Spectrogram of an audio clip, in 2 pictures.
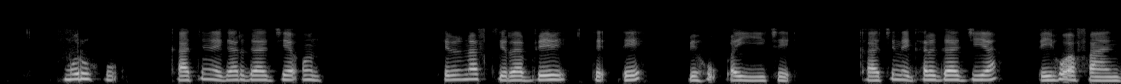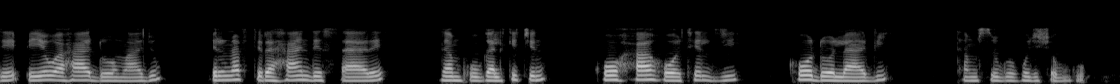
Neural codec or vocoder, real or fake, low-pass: none; real; 5.4 kHz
